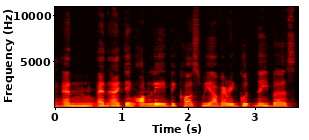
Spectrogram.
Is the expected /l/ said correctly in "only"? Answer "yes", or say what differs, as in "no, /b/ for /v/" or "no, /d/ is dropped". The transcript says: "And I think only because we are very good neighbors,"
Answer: yes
